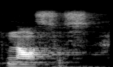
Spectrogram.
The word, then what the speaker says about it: Knossos: se escreve com K, pode ser Knossos com K ou com C, mas a pronúncia é a mesma, Knossos.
